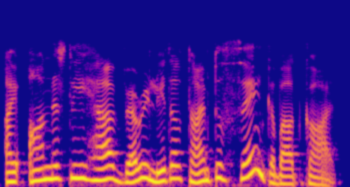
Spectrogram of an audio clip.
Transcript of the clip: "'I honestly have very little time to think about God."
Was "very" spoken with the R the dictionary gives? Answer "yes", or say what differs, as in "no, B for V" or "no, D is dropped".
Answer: yes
